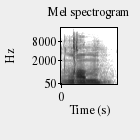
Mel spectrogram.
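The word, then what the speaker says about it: Gqom: So there's then Amapiano, there's Gom, or pronounced Ngom, which is like a, I'd say between 125, 130 BPM.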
